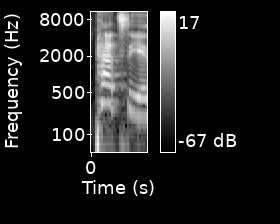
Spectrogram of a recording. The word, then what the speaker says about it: Patzi: Promo code PATSY, P-A-T-Z-I. – This is the Tantalk Radio Network. – This is Patsy with the Z, and I am back with my guest in the studio, Rita Moreau. And I just want to remind you of two things. First of all, Patsy is spelled P-A-T-Z-I, and that's the promo code for MyPillow.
